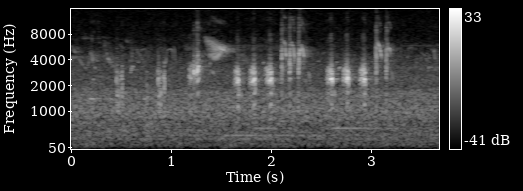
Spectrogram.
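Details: Oriental reed warbler singing in season from grass in Kita-Harima, central Hyogo, Japan: loud, harsh, chattering notes repeated in quick runs of three, with short pauses between bursts over steady outdoor background noise.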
